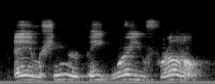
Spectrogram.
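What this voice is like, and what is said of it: Put-on southern drawl. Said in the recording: “my southern drawl and impersonation ... the good old boy farmers”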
